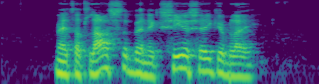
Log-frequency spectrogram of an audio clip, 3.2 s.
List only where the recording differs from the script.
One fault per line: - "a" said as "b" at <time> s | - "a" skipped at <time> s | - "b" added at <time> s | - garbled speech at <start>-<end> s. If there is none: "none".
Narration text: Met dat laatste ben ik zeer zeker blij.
none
